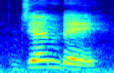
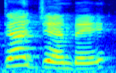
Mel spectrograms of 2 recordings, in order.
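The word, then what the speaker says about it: djembe: drum is called jembe that's d j e m b e gembe gembe not dud gembe but gembe because the d sound is silent the jinbei is played with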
